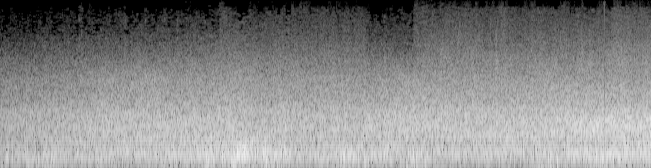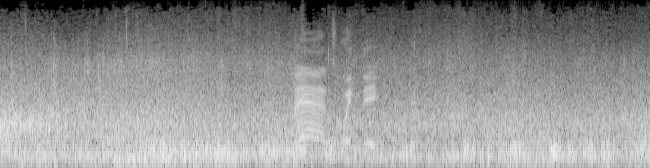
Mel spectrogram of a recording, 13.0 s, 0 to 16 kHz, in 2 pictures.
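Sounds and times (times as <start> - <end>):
strong wind buffeting microphone: 0.0 - 13.0.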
